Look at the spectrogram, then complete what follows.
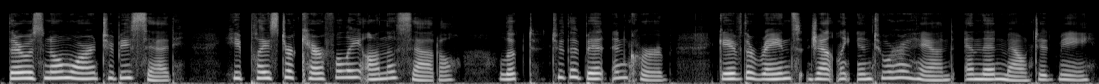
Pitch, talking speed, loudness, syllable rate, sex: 250 Hz, 170 wpm, -18 LUFS, 4.3 syllables/s, female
